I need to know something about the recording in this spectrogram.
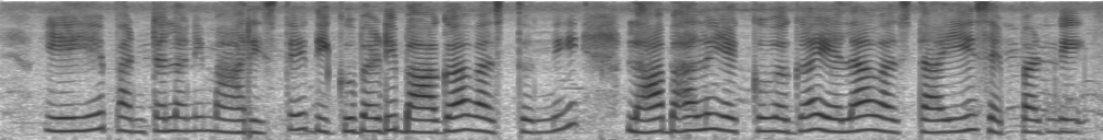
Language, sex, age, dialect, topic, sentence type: Telugu, female, 18-24, Southern, agriculture, question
